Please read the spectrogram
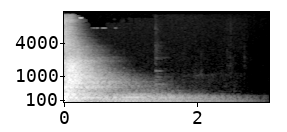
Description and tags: Plat mŽtallique gong f 3
household, perc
